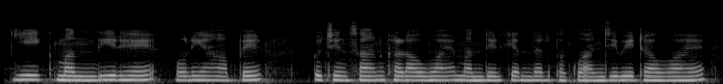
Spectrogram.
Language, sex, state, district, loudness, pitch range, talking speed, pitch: Hindi, female, Jharkhand, Sahebganj, -28 LUFS, 190-205 Hz, 165 wpm, 195 Hz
